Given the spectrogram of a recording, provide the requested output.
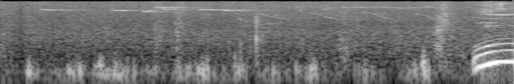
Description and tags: Some birds i recorded at Barcelona. iPad microphone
